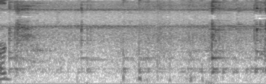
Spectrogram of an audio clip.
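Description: Light handling noises: small clicks and rustles as a metal can canteen is pushed under the cords of a blanket roll, with a soft knock about one and a half seconds in.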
